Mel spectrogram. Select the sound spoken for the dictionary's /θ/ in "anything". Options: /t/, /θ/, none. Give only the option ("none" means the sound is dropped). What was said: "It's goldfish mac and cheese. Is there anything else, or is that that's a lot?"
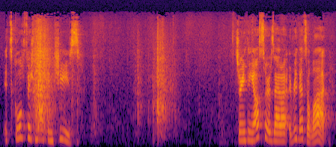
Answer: /θ/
